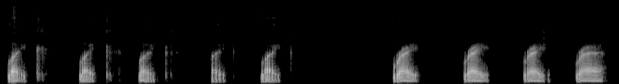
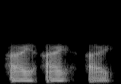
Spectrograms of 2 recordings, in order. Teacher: raising only happens before unvoiced consonants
